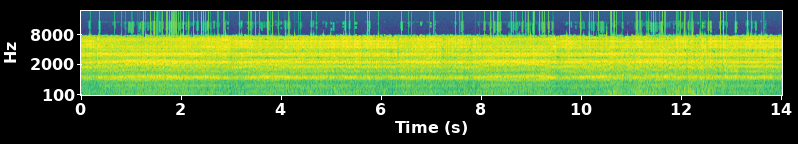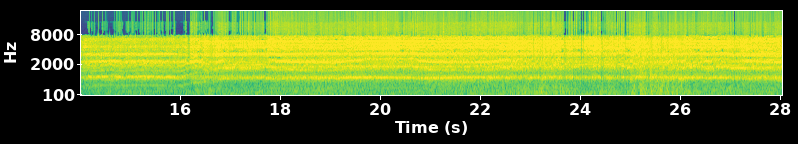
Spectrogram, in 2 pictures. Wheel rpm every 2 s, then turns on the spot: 110, 110, 120, 110, 110, 110, 110, 120, 200, 220, 220, 230, 220, 220.
none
